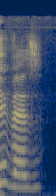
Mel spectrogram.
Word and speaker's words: Fievez: Comment ça se prononce Allez-y, dites-le vous. – Fievès. Fievez, Monsieur Fievès, euh, Céline.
